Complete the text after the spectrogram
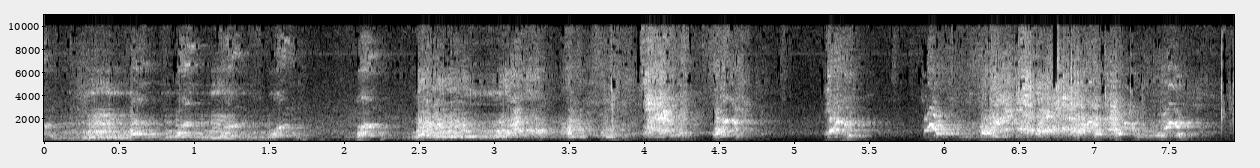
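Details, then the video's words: Dogs barking at 6:15 in the afternoon on May 7th, after nearly two hours of barking; loud, rapid bursts of harsh barks in tight clusters with short pauses between volleys. "crazy dogs"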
